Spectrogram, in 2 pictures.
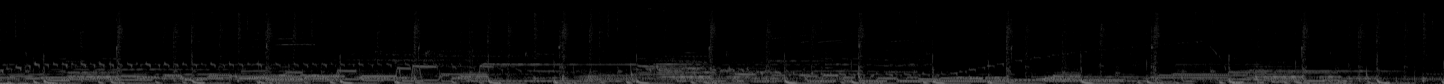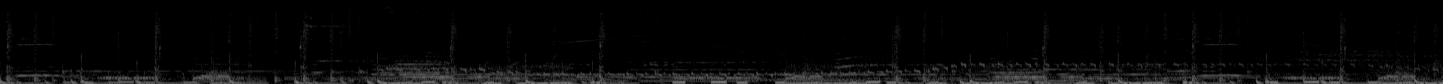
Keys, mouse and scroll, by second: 21.8-22.4 scroll down 5, 22.4-26.7 middle drag, 27.0-28.6 drag.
